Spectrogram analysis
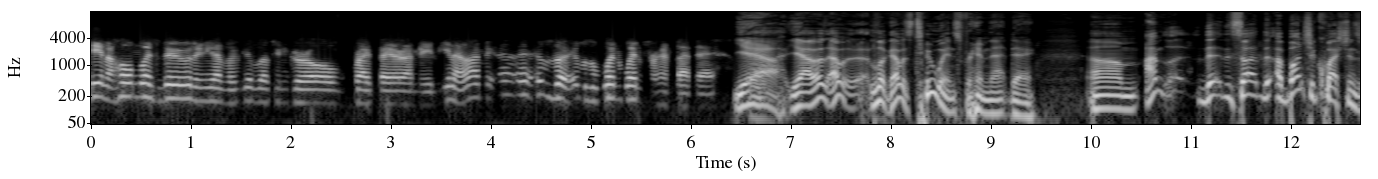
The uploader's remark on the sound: He was calling in from New York.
